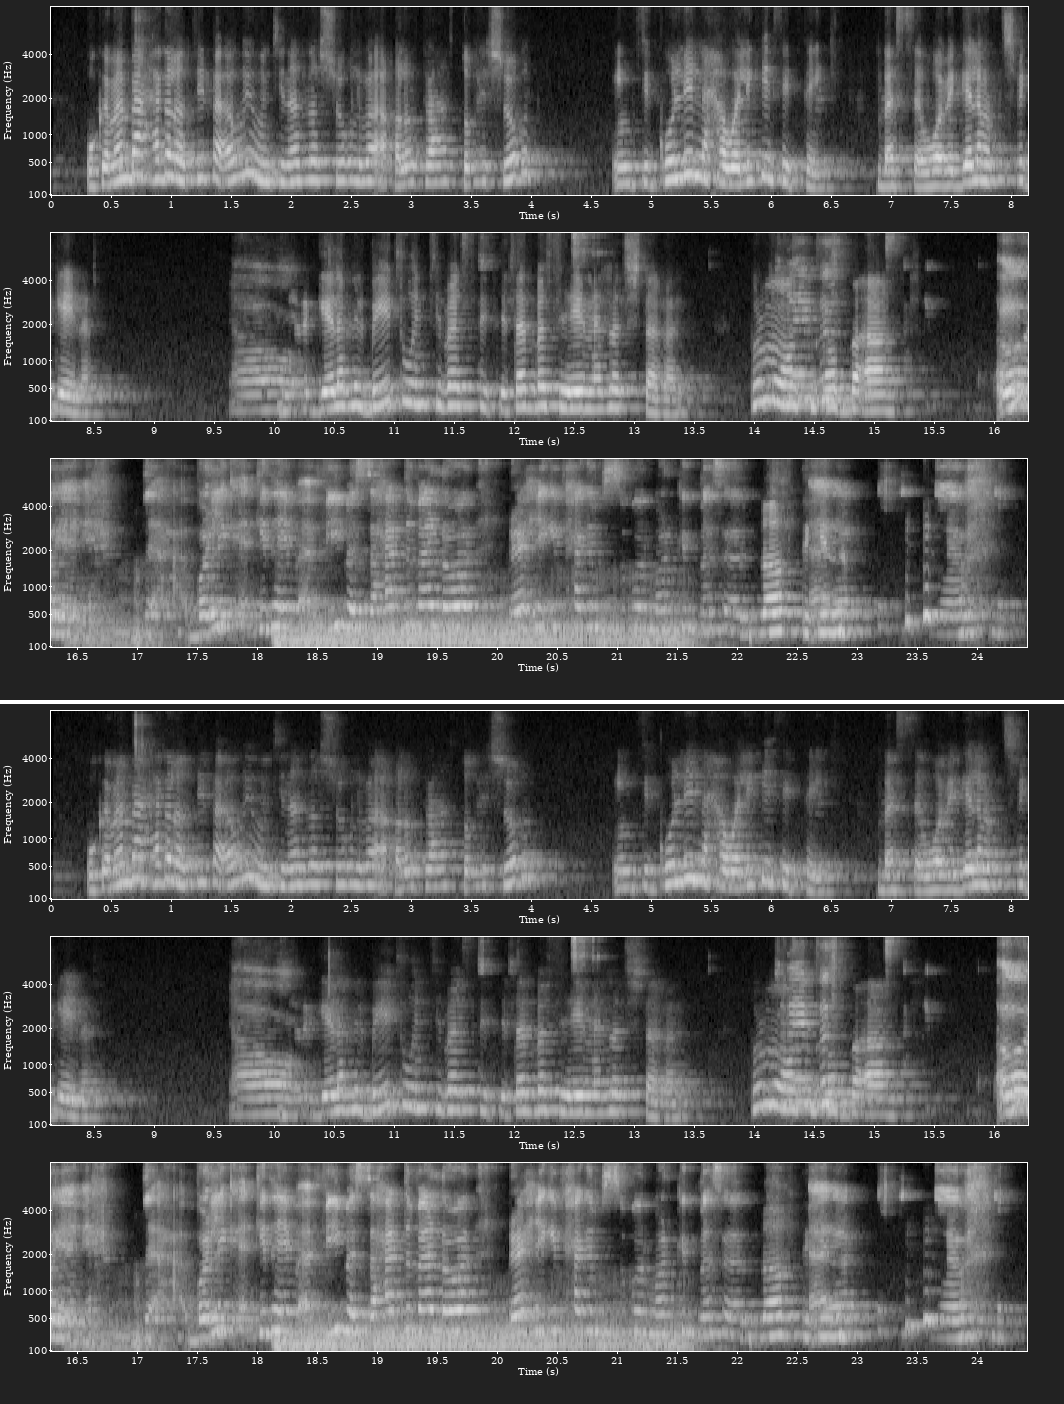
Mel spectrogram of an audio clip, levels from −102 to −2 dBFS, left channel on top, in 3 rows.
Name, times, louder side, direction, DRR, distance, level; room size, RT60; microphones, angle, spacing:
voice 1, 0.3-4.0 4.7-6.5 6.9-8.5 10.0-13.4 14.0-15.2 16.0-16.2 22.0-22.9 23.4-23.7, left 4 dB, 75° left, 11 dB, 0.4 m, -28 dB
voice 2, 9.6-10.3 14.2-14.7 16.0-16.8 17.0-22.2 22.6-23.3 23.6-24.2, right 3 dB, 30° right, 4 dB, 0.7 m, -28 dB
sound 1, 16.4-17.2 18.1-21.6, equal, ahead, 0.3 m, -32 dB
8.4 x 5.2 x 2.2 m, 0.75 s
head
